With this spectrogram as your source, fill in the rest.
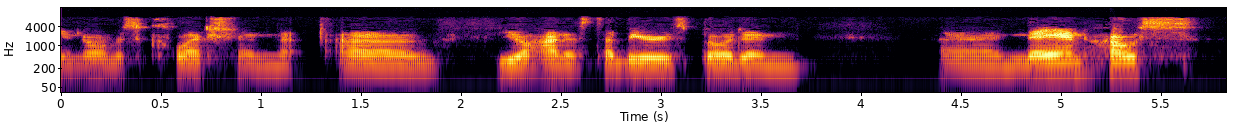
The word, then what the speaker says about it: Bodel Nijenhuis: And at Leiden, an important part of this is the enormous collection of Johannes Tabir's Bodel Nijenhuis. How did I do on the pronunciation? Okay, it's Johannes Tiberius Bodel Nijenhuis, but I don't expect of you to pronounce it correctly.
